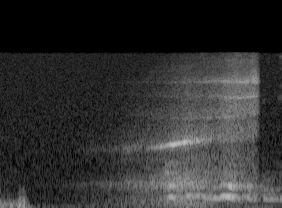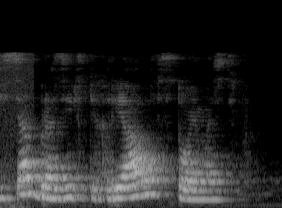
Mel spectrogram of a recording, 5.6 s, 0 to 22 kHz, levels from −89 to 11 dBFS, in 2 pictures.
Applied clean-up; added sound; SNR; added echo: none; Breathing; 4 dB; reverberation time 2.1 s.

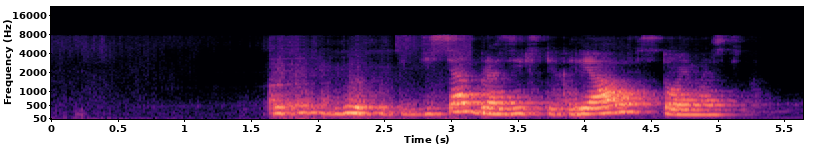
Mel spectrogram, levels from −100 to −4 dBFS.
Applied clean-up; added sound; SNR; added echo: neural separator model SepFormer DNS4.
